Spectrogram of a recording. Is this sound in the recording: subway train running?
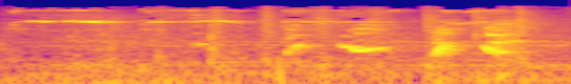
no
